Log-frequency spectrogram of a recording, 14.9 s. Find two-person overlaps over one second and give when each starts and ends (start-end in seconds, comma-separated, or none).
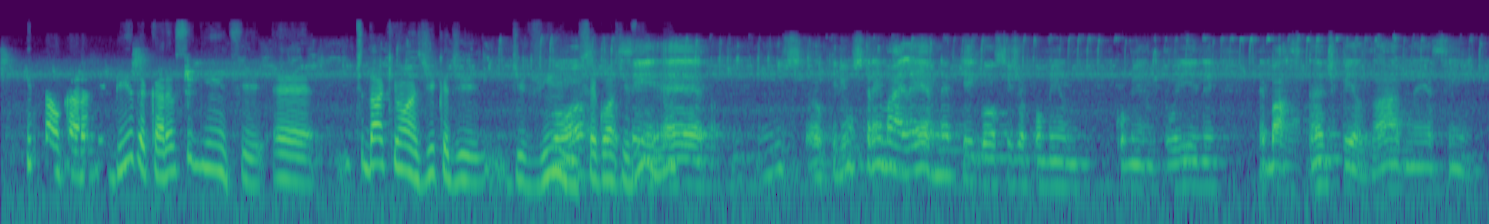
5.5-6.8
